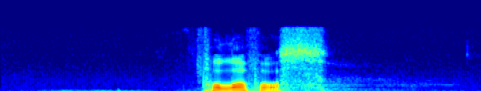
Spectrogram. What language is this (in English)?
Norwegian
